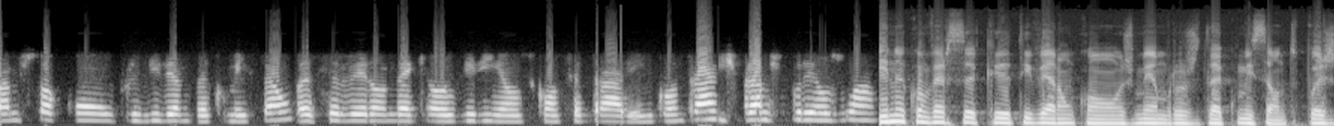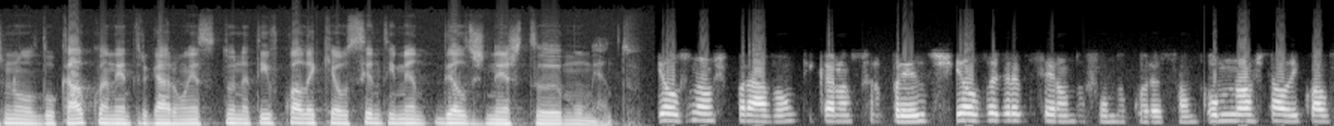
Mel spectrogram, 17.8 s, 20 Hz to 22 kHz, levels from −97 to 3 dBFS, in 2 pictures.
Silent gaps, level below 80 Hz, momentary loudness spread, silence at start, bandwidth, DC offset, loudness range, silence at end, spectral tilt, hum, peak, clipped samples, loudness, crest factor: none; -40 dBFS; 7 LU; 0 s; 11 kHz; under 0.1%; 3 LU; 0 s; -7 dB/octave; none; 0 dBFS; 2%; -11 LUFS; 10 dB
